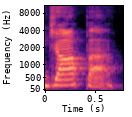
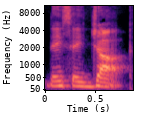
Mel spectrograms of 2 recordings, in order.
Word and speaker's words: japa: Indian, we all say japa, right? We're Westerners, we say japa, but many, maybe most Indians, they say jop. They drop the last A.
